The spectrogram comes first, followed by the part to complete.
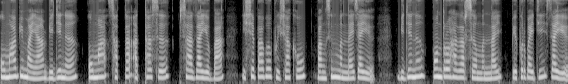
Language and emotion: Bodo, neutral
